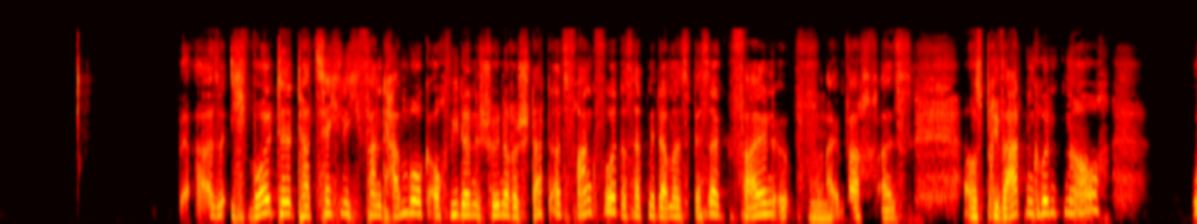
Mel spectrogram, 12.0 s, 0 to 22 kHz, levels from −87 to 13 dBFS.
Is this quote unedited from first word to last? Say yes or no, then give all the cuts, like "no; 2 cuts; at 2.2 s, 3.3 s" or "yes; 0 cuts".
yes; 0 cuts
